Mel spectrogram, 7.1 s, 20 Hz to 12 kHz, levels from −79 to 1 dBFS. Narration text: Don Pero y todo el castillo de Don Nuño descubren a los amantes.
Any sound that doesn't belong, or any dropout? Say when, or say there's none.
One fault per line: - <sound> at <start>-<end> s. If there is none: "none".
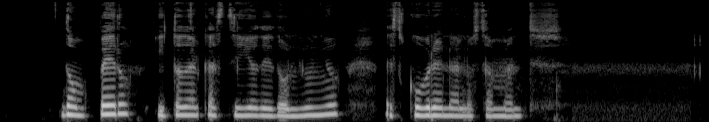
none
